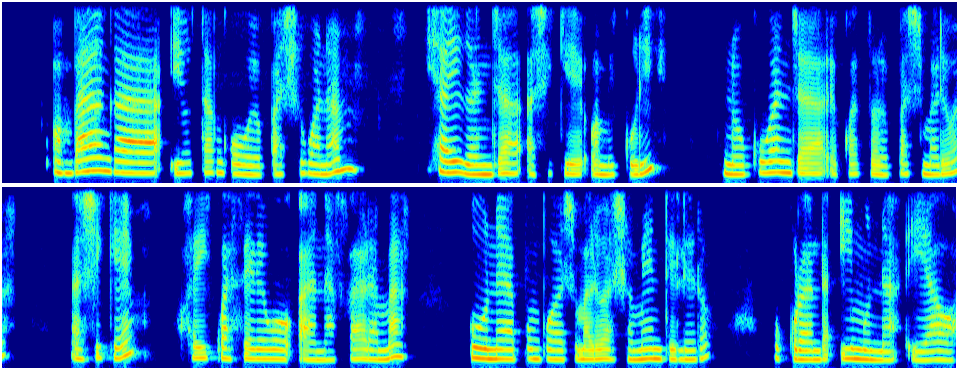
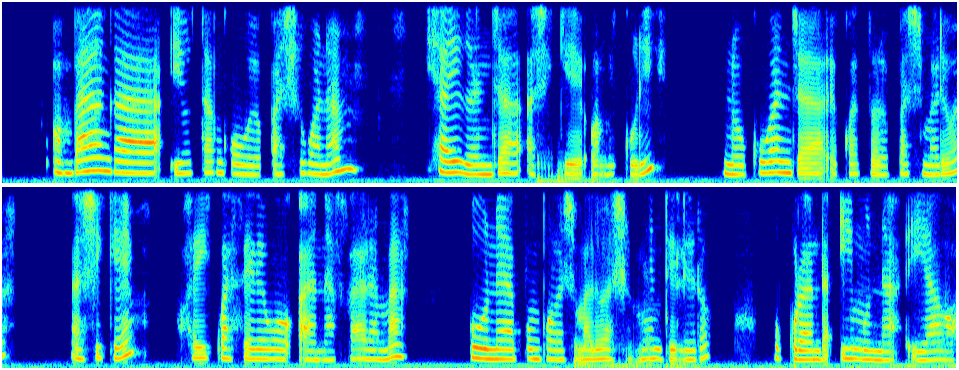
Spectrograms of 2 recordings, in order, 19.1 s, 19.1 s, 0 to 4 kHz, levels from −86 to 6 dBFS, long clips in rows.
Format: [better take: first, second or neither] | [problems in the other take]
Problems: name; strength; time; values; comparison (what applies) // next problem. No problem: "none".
first | noise reduction (neural diffusion model UNIVERSE++)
